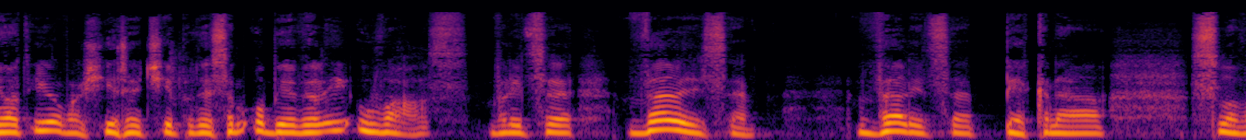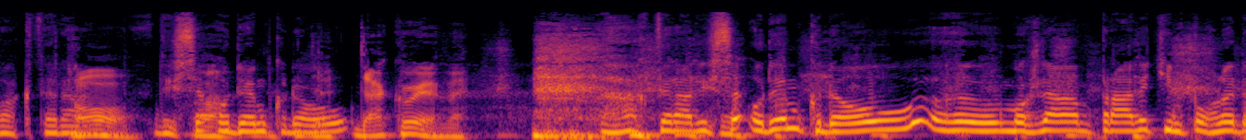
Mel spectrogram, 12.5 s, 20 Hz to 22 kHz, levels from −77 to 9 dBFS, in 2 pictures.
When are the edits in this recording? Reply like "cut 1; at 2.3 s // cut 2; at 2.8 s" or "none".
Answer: none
